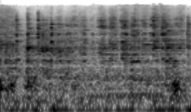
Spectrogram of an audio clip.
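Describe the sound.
A frittata sizzles in a pan on the stove as it is flipped, with a steady frying hiss and a few light clatters of the pan and utensil.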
